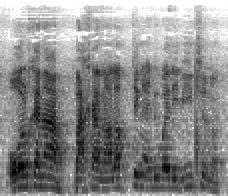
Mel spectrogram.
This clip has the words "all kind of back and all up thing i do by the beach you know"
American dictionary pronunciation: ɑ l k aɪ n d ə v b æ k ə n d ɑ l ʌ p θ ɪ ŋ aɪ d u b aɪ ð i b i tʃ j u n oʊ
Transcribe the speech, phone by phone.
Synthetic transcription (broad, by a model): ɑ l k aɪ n ə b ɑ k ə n ɑ l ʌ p t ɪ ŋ aɪ d u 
